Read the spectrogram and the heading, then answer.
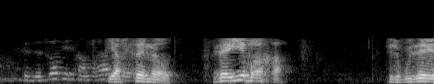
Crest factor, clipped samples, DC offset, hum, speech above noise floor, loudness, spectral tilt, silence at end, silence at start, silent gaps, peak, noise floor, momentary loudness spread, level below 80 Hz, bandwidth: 20 dB; under 0.1%; under 0.1%; none; 43 dB; -18 LUFS; -11 dB/octave; 0 s; 0.25 s; none; 0 dBFS; -60 dBFS; 20 LU; -52 dBFS; 3.5 kHz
